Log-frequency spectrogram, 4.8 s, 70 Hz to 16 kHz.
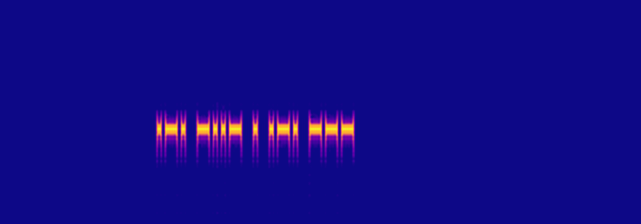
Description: Morse code, heard as a keyed tone, about 42 wpm, 700 Hz. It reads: RXERO
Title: Code Groups - 5 Letters - 40wpm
